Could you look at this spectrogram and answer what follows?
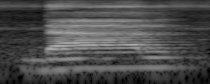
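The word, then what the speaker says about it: دال: সা এই হরফের উচ্চারণের ক্ষেত্রে বলেছিলাম যে জিহ্বার আগা সামনের দাঁতের আগার সাথে লাগবে, যেমন সা, ঠিক একই স্থান থেকে হবে দাল।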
